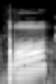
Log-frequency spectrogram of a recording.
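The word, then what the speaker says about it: راء: cukup ro r r getarannya ada tapi bukan Getaran yang berlebihan R R R ro ri ru R Jadi bukan Getaran yang ro ri ru er jelas ya Jadi huruf r getarannya tidak berlebihan ya Nah lanjut ya kalau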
